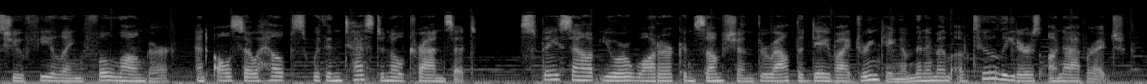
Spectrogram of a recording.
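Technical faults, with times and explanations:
No technical faults can be heard anywhere in this audio.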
